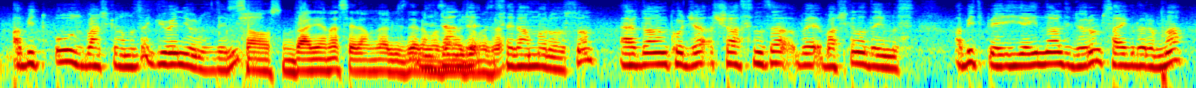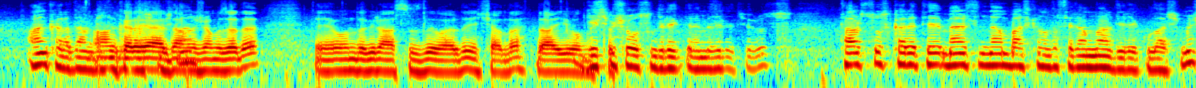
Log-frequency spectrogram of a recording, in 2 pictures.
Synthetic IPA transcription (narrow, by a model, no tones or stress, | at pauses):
abit̪uzbaʃkʰanɯmɯzaɟyve̞nijo̞ɾuzd̪emisanolˠsund̪aɾjanaselʲamlˠaɾbizd̪ʲɛɾaizazd̪ænd͡ʒ̪amzase̞lʲamlˠaɾo̞lˠsun | æɾd̪oankʰo̞d͡ʒaʃaxsɯnɯzavɛbaʃkʰanad̪ajɯmɯz̥ | abit̪bejijajɯnlˠaɾd̪id̪ijo̞ɾumsajɡɯlˠaɾɯmlˠaː | ŋkʰaɾad̪and̪iaŋkʰaɾajaæɾd̪oanod͡ʒamɯzad̪aː | o̞nund̪abiɾasɯzlˠɯːvaɾd̪ɯinʃalˠːahd̪aaijio̞lˠmɟɛʃt͡ʃmiʃo̞lˠsund̪ilʲɛcʲlʲe̞ɾimizilʲet̪ʰijo̞ɾuz̥ | t̪ʰaɾsuzkʰaɾet̪ʰɛmæɾsind̪ænbaʃkʰanad̪ase̞lʲamlˠaɾd̪ijeɾɛkulˠaʃmɯʃ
